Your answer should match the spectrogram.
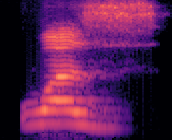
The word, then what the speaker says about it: was: The fish was the s in w changes to zed.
